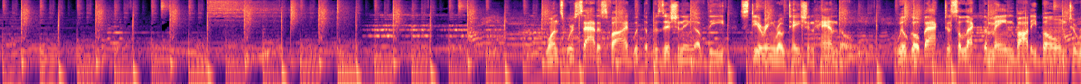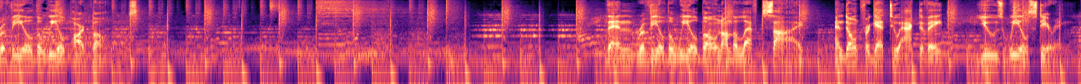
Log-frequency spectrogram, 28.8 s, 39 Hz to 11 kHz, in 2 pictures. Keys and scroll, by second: 0.9 g, 8.3 z, 20.7 Escape, 28.1 g, 28.3 Tab.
